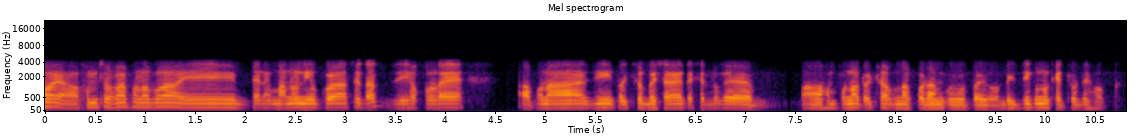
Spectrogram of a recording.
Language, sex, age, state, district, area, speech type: Assamese, male, 30-45, Assam, Charaideo, urban, conversation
